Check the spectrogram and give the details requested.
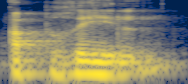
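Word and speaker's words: April: তারপর আমাদের আসে এপ্রিল বানান দেখতে সেম কিন্তু উচ্চারণ ভিন্ন আফিল আপল এরপর মে যেটাকে আমরা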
